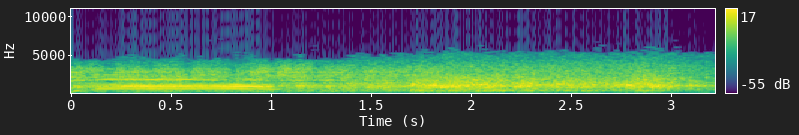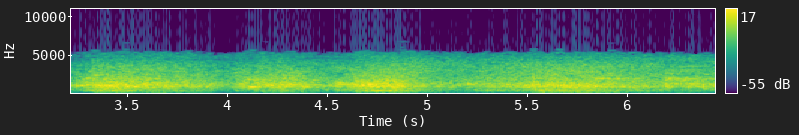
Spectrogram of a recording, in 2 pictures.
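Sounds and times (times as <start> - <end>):
presidential special train horn: 0.0 - 1.1
presidential special train rumbling into a station: 0.0 - 6.4.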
